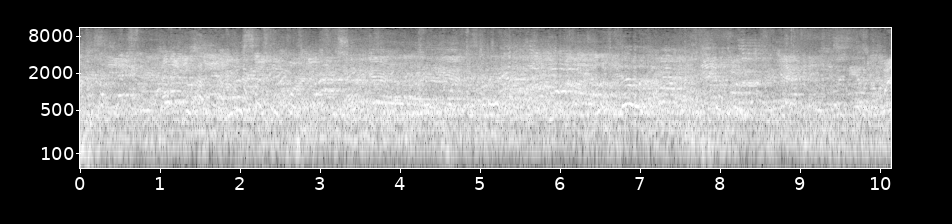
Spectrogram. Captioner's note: yelling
